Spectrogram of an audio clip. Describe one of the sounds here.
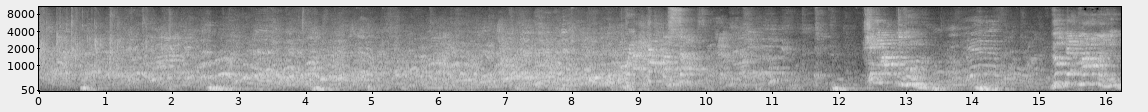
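A man preaches with passion into a microphone in a reverberant hall.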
